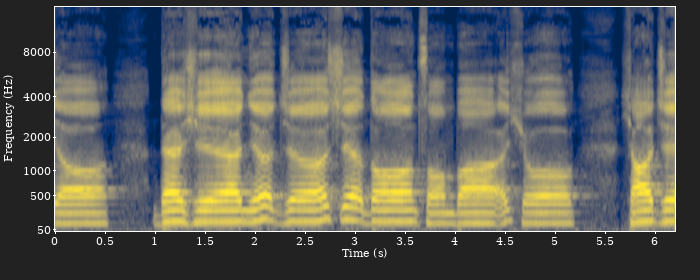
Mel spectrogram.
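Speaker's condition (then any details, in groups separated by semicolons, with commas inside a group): No condition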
